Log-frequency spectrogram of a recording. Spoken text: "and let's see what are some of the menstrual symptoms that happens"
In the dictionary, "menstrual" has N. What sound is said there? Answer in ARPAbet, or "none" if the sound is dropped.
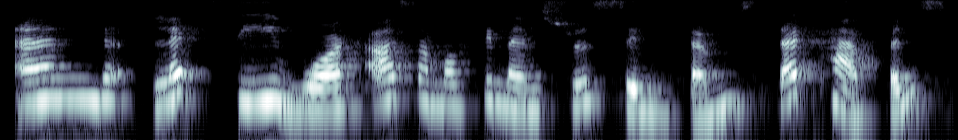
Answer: N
